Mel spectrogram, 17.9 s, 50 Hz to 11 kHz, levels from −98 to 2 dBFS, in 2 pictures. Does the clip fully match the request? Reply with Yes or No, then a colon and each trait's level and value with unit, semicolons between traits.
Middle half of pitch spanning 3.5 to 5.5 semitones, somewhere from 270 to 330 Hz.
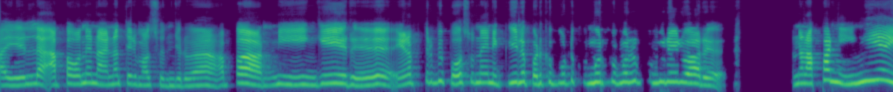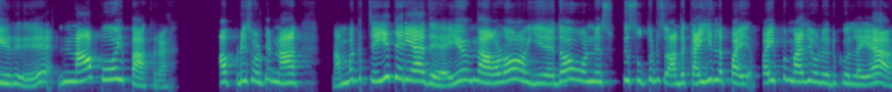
Yes: average, 4.1 semitones; very high, 300 Hz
